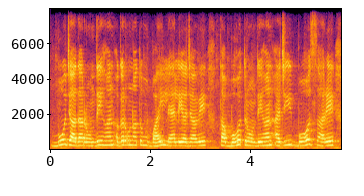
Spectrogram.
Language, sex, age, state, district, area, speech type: Punjabi, female, 30-45, Punjab, Mansa, urban, spontaneous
